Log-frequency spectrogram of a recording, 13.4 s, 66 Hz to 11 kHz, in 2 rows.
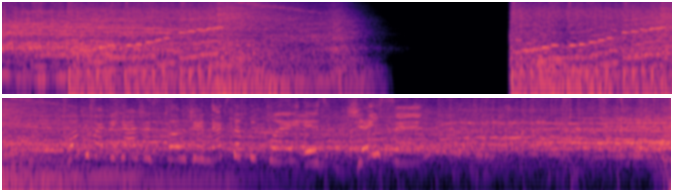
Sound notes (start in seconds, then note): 0.0 applause and cheering cont; 3.2 whoosh; 6.3 applause and cheering; 11.4 applause and cheering cont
